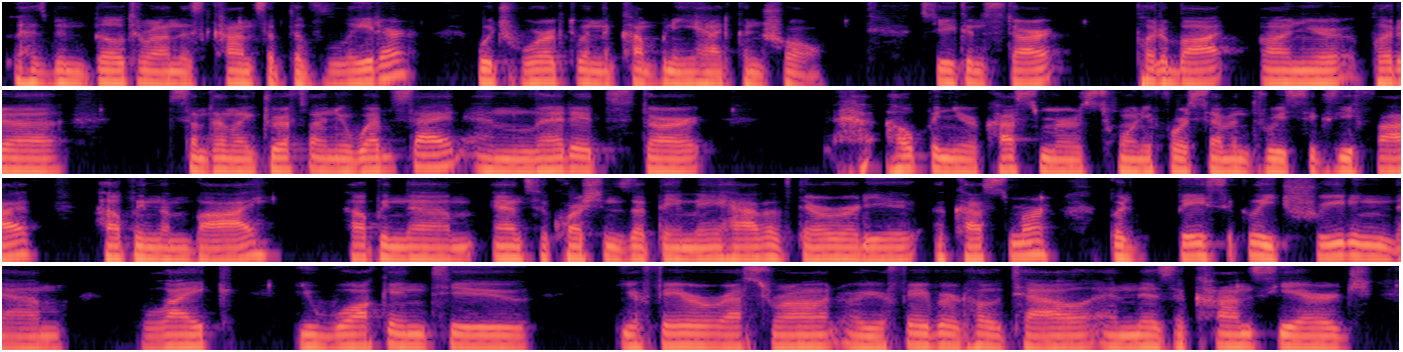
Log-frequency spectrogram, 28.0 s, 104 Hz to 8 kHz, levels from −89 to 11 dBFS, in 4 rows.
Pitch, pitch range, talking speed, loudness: 115 Hz, 115-125 Hz, 165 wpm, -20 LUFS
